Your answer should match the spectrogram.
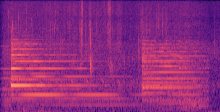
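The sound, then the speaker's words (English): Two resonant church bell strikes in Madrid, Spain, tolled on a day of mourning in honor of those who died of coronavirus, the first at the start and a second about two and a half seconds later, each ringing out with a long humming decay. No voices. “In Madrid, bells tolled and flags were at half-staff in honor of those who have died, and the normally busy streets are practically empty.”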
